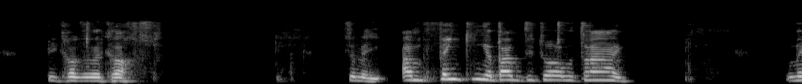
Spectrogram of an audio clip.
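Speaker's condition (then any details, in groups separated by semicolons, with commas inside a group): Cerebral palsy; lifelong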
